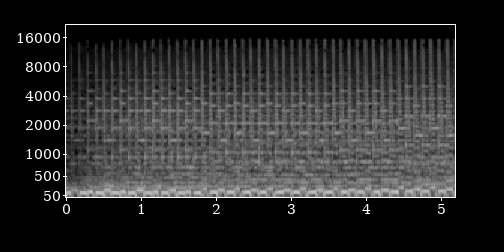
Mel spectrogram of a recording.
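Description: A loud electronic dance track in a retro club style pumps along with a steady driving beat, a bouncing bassline and bright synth layers, with no voices over it.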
